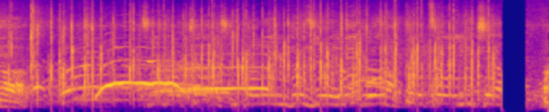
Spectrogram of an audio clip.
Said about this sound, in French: Deuxième marche du podium, applaudissements s'il vous plaît pour la team Blocage.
